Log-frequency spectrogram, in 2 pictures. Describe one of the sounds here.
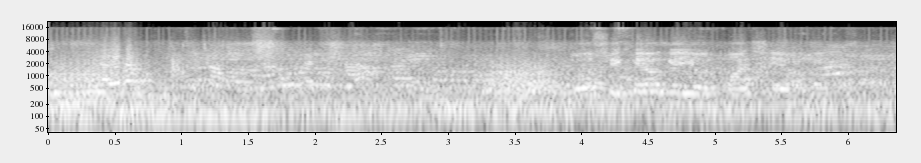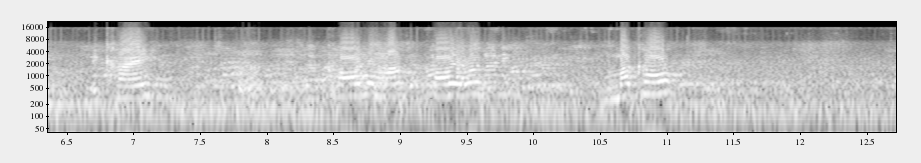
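Women and children chatter in a busy crowd.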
